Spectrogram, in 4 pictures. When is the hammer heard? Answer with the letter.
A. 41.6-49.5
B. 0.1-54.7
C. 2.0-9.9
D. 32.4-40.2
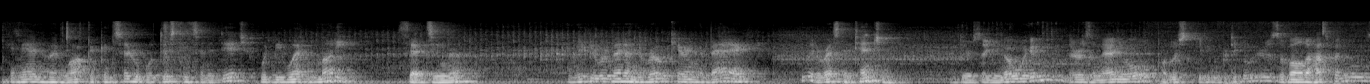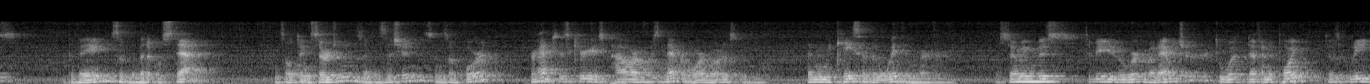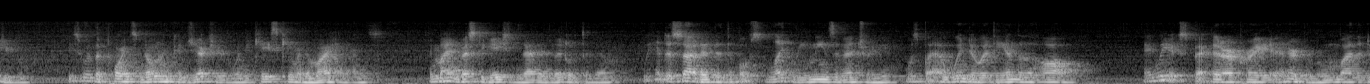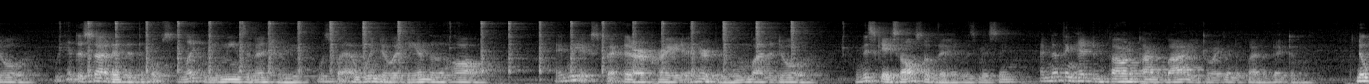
A.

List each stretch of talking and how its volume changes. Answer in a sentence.
The talking can be heard from 0.1 to 54.7 s, at a steady volume.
